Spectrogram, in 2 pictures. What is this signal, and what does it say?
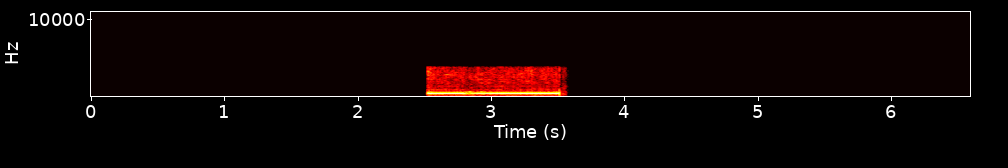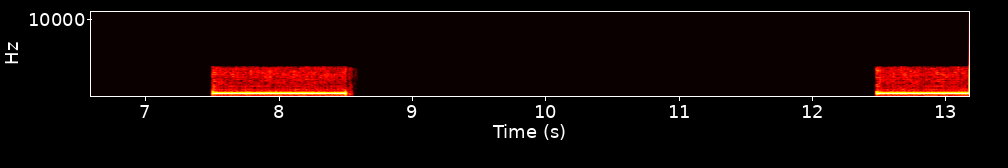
Ringback tone (China, 450 Hz).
